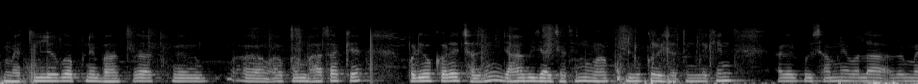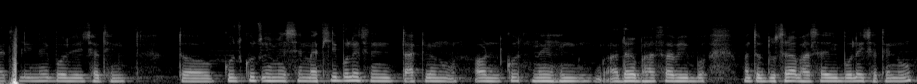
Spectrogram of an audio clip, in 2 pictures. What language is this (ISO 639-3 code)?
mai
